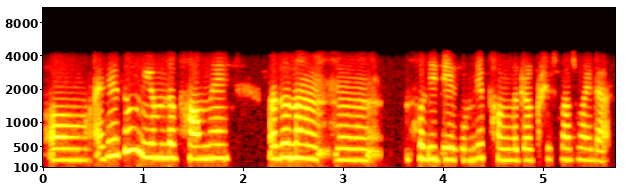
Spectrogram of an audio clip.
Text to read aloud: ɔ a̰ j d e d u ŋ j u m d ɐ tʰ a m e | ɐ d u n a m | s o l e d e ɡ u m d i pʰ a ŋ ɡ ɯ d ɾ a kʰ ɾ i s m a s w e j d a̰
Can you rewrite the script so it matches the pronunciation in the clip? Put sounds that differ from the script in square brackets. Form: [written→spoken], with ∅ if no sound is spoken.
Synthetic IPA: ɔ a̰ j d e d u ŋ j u m d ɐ [tʰ→pʰ] a m e | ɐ d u n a [m→ŋ] | [s→h] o l [e→i] d e ɡ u m d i pʰ a ŋ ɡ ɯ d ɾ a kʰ ɾ i s m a s w [e→a] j d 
